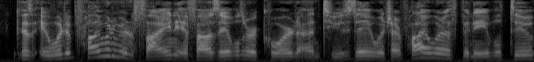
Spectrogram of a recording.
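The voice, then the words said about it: Worn-out, failing sick voice. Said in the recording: “my voice is going ... I can't talk anymore ... get sick again”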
